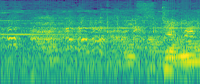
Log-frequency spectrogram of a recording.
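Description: Soundtrack of an animated cartoon playing from a laptop: a cartoon character's voice with music behind it.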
